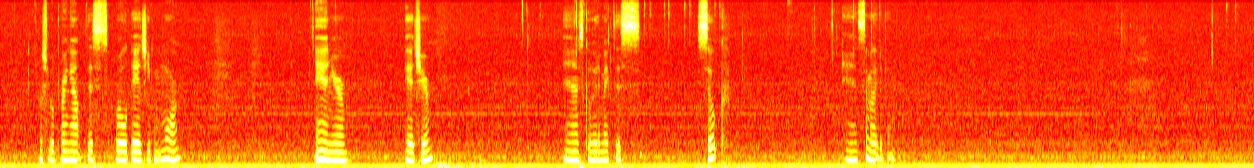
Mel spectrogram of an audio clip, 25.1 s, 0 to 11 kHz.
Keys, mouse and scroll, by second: 0.8 KP_5, 10.8-15.3 drag.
